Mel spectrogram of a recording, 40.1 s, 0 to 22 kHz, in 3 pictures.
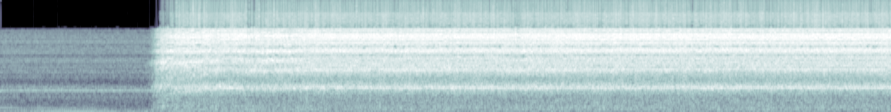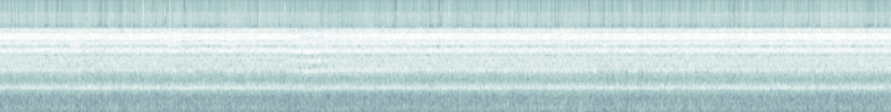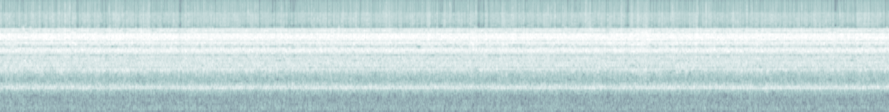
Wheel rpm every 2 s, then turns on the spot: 0, 140, 230, 230, 230, 230, 230, 230, 230, 230, 230, 230, 230, 230, 230, 230, 230, 240, 230, 230.
none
